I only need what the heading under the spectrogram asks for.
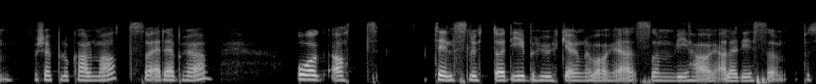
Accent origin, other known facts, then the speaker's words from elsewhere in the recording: Bardu, Troms, Norway; Vi er da fra Bardu kommune, jeg og Frida.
